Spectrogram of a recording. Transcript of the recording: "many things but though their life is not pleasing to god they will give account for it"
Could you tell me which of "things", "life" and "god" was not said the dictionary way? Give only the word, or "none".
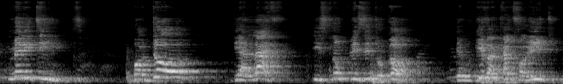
things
